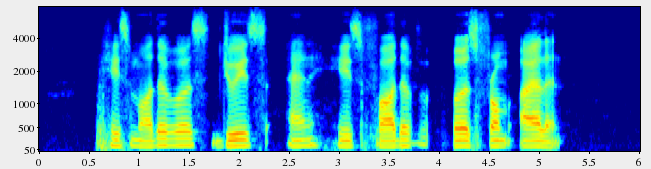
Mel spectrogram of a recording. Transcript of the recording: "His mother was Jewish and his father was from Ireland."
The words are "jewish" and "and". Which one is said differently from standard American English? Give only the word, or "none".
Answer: jewish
